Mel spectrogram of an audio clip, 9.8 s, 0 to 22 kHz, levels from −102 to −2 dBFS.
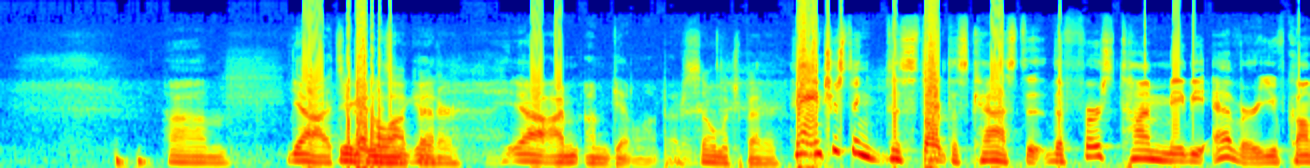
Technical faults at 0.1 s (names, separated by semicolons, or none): none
